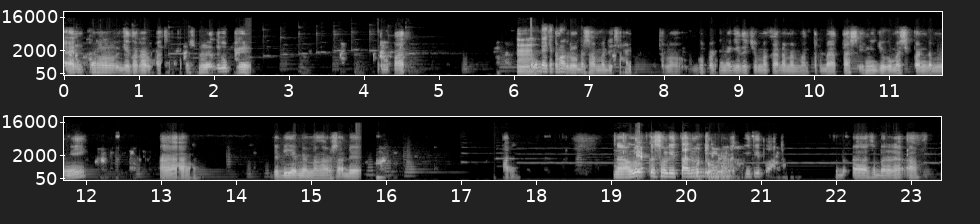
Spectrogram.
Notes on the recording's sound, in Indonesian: Mohon maaf apabila, kualitas audio kami sangatlah buruk.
